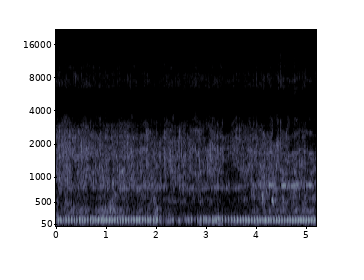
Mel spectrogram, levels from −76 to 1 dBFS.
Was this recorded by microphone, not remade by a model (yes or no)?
no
